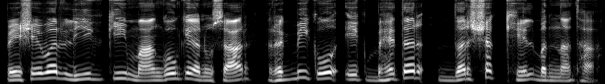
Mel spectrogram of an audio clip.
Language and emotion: Hindi, neutral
